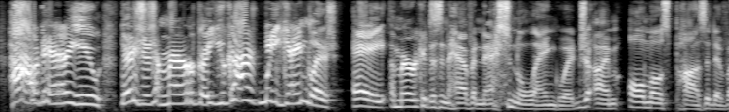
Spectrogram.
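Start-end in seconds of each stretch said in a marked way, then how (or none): 0.1-3.4 higher, shrill-free mock outrage in a put-on voice; mocking Karen. Narrator mocking Karen's rant, high put-on indignant voice. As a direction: ham up the entitled shopper. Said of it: "be like".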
